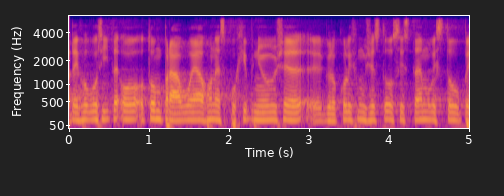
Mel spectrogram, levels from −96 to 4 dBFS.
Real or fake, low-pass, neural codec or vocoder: real; 5.4 kHz; none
